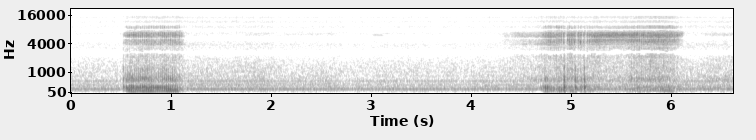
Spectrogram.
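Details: Bulldog snoring, filmed on an Android phone: two broad, raspy breath bursts, the first short near the start, the second longer a few seconds later, separated by a quiet pause over a steady electrical hum.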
